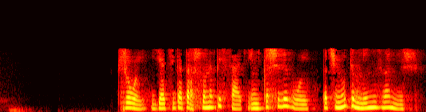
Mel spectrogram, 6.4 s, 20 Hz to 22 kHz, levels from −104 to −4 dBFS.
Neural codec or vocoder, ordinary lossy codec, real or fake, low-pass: codec, 16 kHz, 1 kbps, FunCodec, trained on Chinese and English, 50 frames a second; AAC, 16 kbps; fake; 3.6 kHz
